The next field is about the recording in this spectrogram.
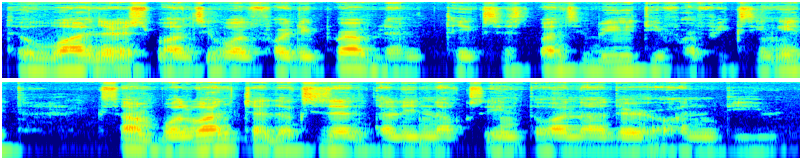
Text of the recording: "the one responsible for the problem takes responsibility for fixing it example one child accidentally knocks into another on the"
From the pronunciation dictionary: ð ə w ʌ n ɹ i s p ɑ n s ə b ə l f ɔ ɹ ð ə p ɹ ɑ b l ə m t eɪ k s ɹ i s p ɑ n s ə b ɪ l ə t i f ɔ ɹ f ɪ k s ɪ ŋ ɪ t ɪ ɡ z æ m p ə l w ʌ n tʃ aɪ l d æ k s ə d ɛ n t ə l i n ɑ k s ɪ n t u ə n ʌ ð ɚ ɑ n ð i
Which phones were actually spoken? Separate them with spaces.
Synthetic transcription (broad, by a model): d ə w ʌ n ɹ i s p ɑ n s ə b ə l f ɔ ɹ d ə p ɹ ɑ b l ə m t eɪ k s ɹ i s p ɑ n s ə b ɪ l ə t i f ɔ ɹ f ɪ k s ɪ ŋ ɪ t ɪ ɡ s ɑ m p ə l w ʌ n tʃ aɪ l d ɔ k s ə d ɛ n t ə l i n ɑ k s ɪ n t u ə n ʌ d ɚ ɑ n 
